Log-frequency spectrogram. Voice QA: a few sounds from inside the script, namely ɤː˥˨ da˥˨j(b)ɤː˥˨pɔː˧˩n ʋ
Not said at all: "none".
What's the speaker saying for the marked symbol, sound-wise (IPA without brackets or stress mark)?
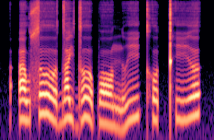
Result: d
